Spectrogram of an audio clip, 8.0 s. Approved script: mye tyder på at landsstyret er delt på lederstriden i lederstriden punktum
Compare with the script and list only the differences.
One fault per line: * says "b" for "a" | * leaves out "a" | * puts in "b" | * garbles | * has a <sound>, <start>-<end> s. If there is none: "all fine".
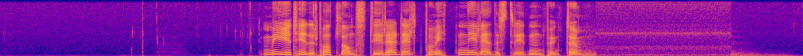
* says "midten" for "lederstriden"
